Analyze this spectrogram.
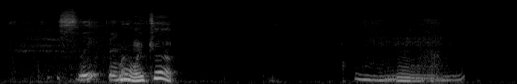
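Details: Sleeping French bulldog snoring: rough, fluttering snores, two breaths a few seconds apart in a quiet room.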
